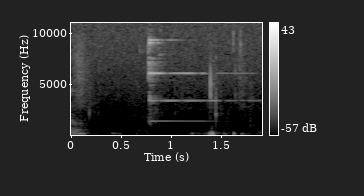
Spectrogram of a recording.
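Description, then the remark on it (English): A single bright ding from a small bell rings out clearly and lingers with a fading shimmer, while a voice murmurs softly nearby. “ding, ding uh, the bell.”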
